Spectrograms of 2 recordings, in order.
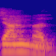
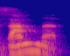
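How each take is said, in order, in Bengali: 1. শব্দটি j ধ্বনি দিয়ে শুরু হয়। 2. শব্দটি z ধ্বনি দিয়ে শুরু হয়। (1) "জিম দিয়ে" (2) "আমরা বলবো না"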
